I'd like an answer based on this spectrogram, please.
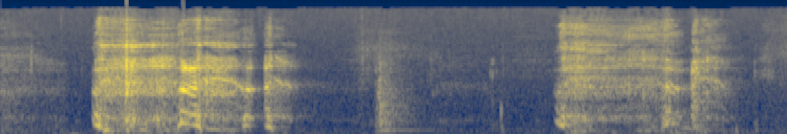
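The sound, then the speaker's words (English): Heavy, harsh coughing from someone with a bad cough: a loud, rasping fit, a couple of fainter hacks, then another strong fit, with no talk in between. “Sorry, I have a bad cough.”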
